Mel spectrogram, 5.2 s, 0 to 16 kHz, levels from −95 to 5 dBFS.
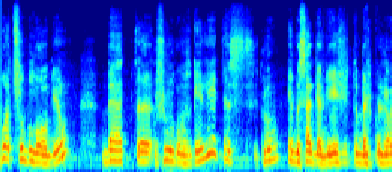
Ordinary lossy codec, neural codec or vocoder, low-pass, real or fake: Opus, 64 kbps; codec, 44.1 kHz, 3.4 kbps, Pupu-Codec; 14.4 kHz; fake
